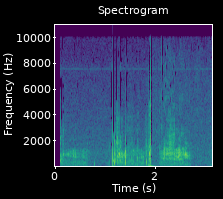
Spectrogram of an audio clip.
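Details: Tosa Inu crossed with Staffordshire Bull Terrier puppies playing indoors, giving short whiny yelps and squeaky vocal bursts mixed with sharp scuffling knocks, with a louder whine near the end.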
